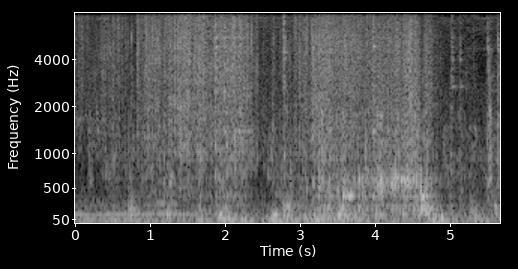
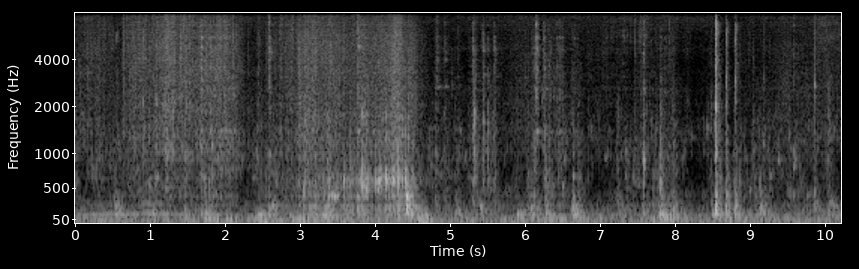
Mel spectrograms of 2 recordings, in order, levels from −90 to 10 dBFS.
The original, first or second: first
